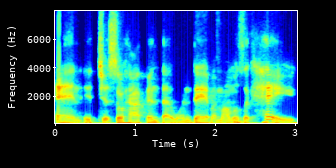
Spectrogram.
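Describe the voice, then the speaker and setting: Vocal fry runs through this moderately paced delivery in an American accent, with ordinary pitch variation. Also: man. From South Jersey, US. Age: 20s. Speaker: pet play community member. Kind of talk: interview.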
